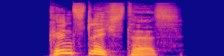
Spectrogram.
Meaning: strong/mixed nominative/accusative neuter singular superlative degree of künstlich
- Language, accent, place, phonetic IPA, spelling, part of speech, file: German, Germany, Berlin, [ˈkʏnstlɪçstəs], künstlichstes, adjective, De-künstlichstes.ogg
